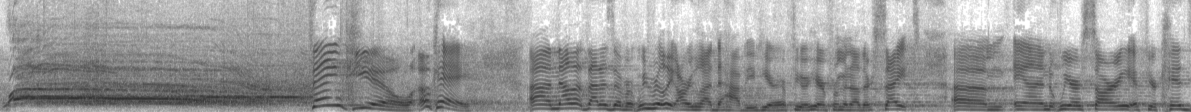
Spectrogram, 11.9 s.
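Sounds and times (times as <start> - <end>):
audience cheering loudly: 0.0 - 3.3
speech: 3.5 - 11.9.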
